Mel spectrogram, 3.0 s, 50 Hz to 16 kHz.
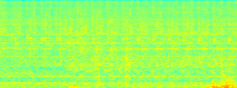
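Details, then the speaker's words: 2003 Lexus ES300 V6 idling with a light, steady click-click from the top of the engine, a ticking stuck or collapsed lifter. "Okay guys, I got a 2003 Lexus ES300. You can kind of hear that click, click, click, click, click, click, click noise."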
